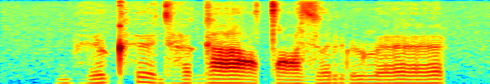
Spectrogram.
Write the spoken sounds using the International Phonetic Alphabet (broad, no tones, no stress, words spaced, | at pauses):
bʱʏːʈʰʏːdʱœ ɡaː tˤɛ zʊrɽy ɭœː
